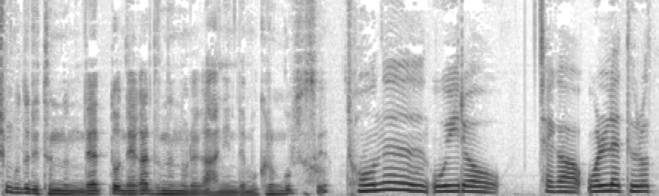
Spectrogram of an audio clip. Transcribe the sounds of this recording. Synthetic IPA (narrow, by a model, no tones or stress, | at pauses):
t͡ɕʰinɡudɯɾitɯnːɯndet͈one̞ɡanɯnːɯnːoɾe̞ɡaːɲinde̞mwʌkɯɾʌnɡʌops͈ʌs͈ʌjot͡ɕʌnɯnʔoiɾjʌ | t͡ɕe̞ɡawʔʌɭːe̞tɯɾʌt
